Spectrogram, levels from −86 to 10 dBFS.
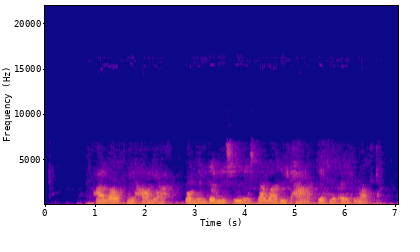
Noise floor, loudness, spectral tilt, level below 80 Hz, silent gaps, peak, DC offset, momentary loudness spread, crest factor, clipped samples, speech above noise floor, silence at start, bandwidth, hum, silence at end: -64 dBFS; -20 LUFS; -8 dB/octave; -38 dBFS; none; -2 dBFS; under 0.1%; 12 LU; 18 dB; under 0.1%; 45 dB; 0.8 s; 7.2 kHz; none; 0.1 s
